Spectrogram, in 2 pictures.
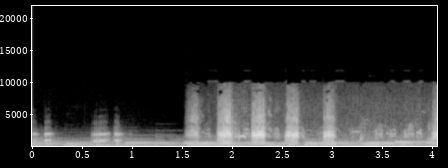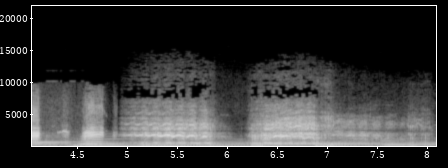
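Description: A tree frog calling in a quick series of short, repeated croaks. About five seconds in it gives way to a flock of mallard ducks quacking.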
